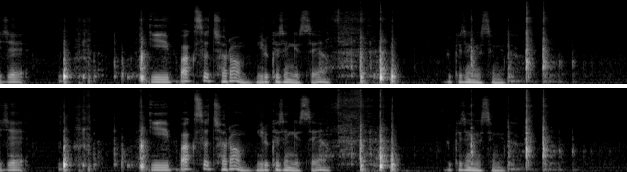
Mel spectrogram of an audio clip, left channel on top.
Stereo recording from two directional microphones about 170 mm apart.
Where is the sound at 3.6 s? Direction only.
45° right (ahead or behind).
